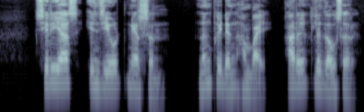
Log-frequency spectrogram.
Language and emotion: Bodo, neutral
